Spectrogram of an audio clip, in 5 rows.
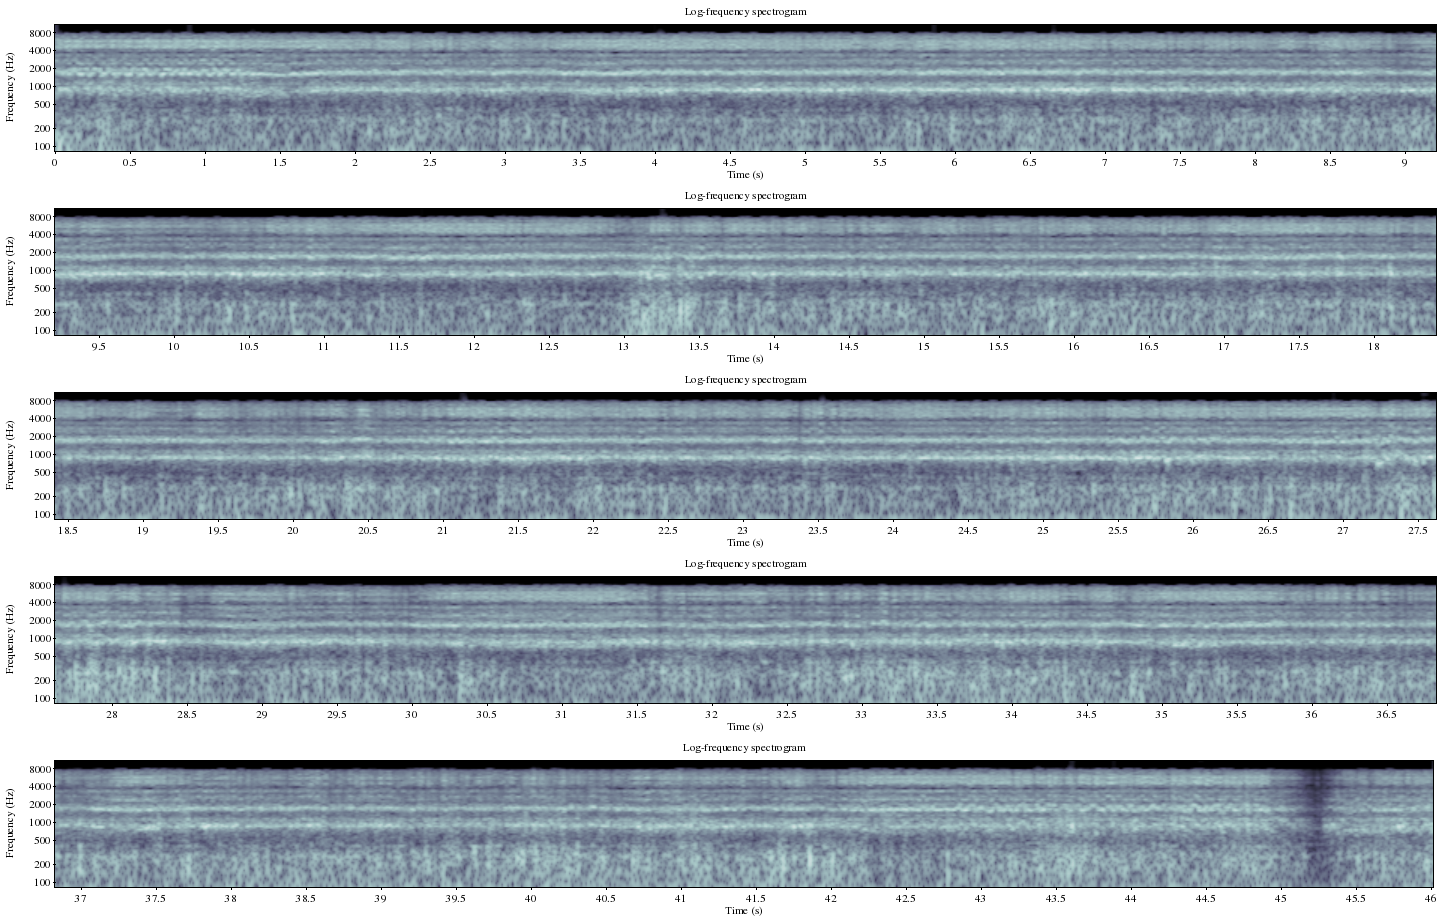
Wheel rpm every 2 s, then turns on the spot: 200, 230, 230, 230, 230, 230, 230, 230, 230, 240, 230, 230, 240, 230, 230, 220, 230, 230, 230, 230, 230, 210, 150.
none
